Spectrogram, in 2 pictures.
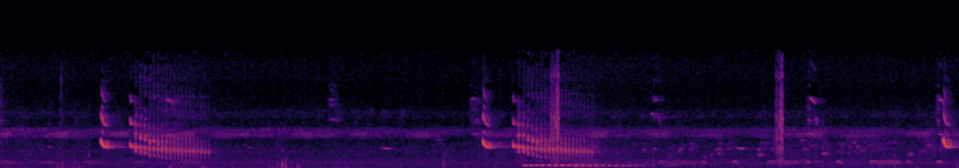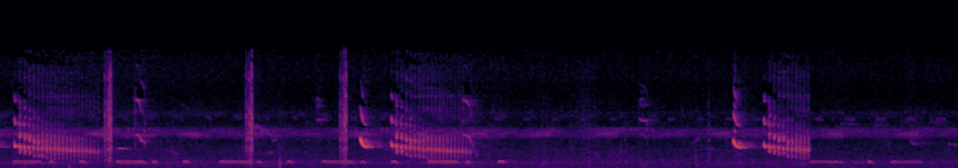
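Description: A bird calling five times, about every six seconds: a sharp high note followed by a falling run of notes lasting about a second. A steady high insect drone runs underneath.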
